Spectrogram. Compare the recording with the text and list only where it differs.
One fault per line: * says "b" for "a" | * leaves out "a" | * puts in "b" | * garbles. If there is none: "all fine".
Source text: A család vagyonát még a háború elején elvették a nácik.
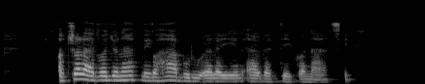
all fine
